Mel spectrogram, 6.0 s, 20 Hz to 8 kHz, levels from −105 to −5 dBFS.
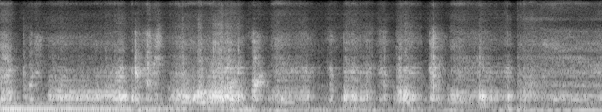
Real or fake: fake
